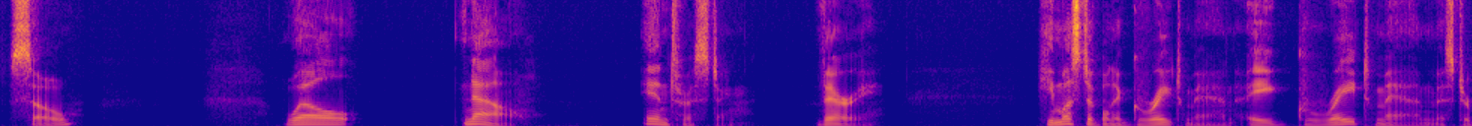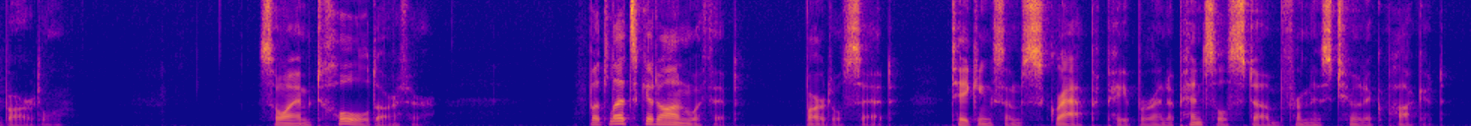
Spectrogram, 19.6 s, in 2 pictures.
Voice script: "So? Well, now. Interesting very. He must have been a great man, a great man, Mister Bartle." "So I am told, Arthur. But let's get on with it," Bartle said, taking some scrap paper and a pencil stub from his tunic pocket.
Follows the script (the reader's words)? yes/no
yes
